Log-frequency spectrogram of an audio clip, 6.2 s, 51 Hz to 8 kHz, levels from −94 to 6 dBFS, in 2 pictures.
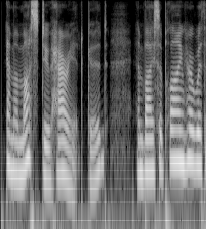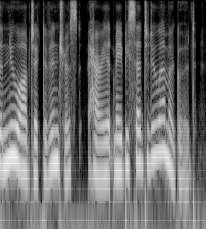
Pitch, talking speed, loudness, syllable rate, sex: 195 Hz, 225 wpm, -15 LUFS, 6.0 syllables/s, female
